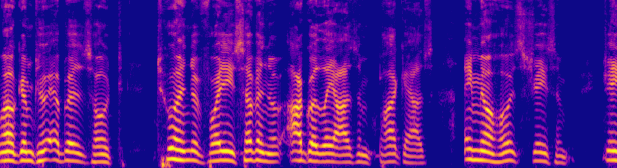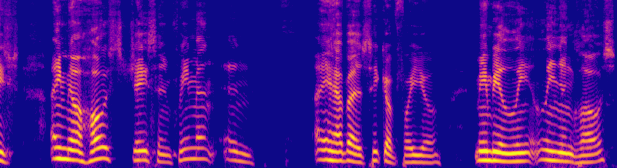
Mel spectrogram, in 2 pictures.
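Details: Speech impediment, no specific diagnosis named, in an adult man who also has motor coordination differences and says everyone hears it every time he speaks.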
